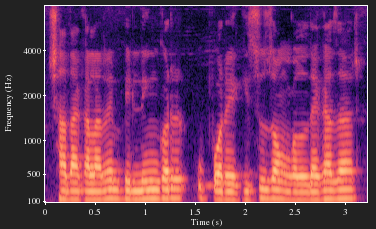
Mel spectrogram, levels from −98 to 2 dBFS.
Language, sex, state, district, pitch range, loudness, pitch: Bengali, male, Tripura, South Tripura, 125-140 Hz, -16 LUFS, 130 Hz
